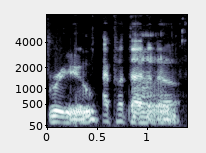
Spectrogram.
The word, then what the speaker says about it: Ryu: Ryu, depending on the pronunciation. You like to go Well, with, and then I mean, Ryu is the correct way of saying it. Like, I I know we want to say Ryu, but it's Ryu.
